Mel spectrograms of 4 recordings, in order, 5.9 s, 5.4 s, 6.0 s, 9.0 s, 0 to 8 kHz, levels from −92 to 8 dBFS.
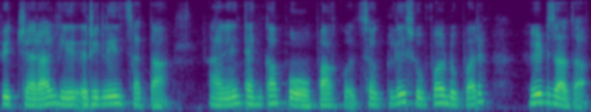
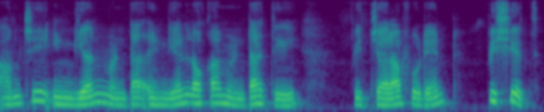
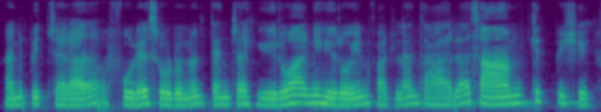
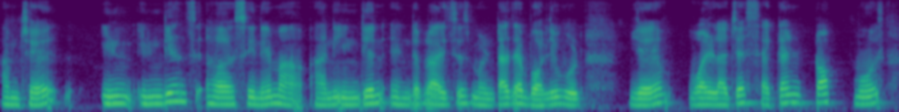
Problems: constant background noise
